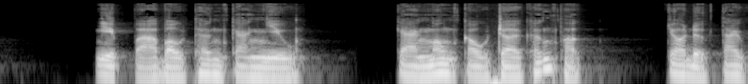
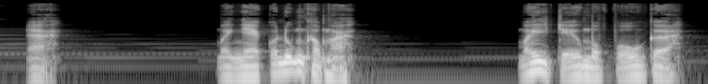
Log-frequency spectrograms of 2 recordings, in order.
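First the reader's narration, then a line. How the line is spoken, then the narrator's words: Middle-aged man whispering. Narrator (Vietnamese): Có một người đàn ông trung niên thì thầm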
